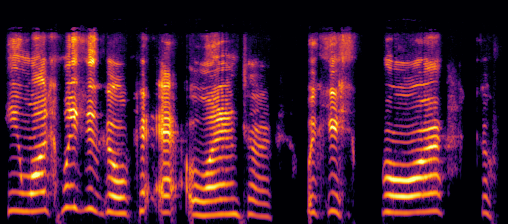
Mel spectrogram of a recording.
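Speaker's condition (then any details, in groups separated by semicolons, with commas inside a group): Cerebral palsy; since birth, diagnosed at age 2, arthritis since age 30, becoming less ambulatory, cannot stand long even assisted; speech mocked for years for how it sounds, speaks on podcasts, avoids speaking in TikTok videos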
